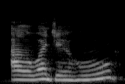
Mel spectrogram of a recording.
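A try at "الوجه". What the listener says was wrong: Jayid. Al-wajhu. As-sadiqu. Al-Qur'anu. Baik. Ahsan.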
